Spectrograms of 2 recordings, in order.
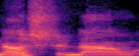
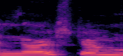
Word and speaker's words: Nordstrom: uh how did the connections between you and nostradam uh come about inertia Dom oh I I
